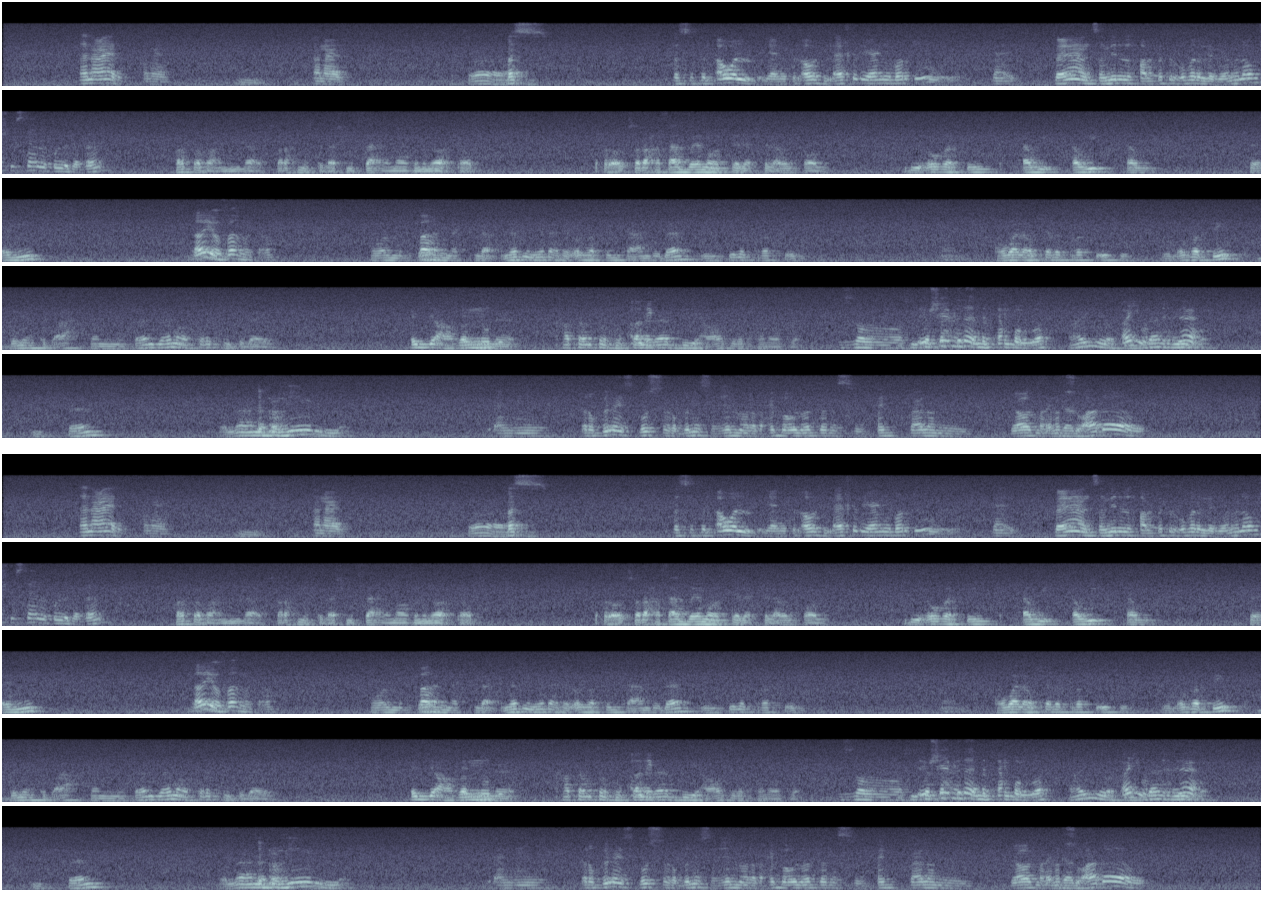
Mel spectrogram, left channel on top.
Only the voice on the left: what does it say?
انا عارف انا عارف
انا عارف
بس بس في الاول يعني في الاول في الاخر يعني برضو يعني بعيدا عن سمير الحركات الاوفر اللي بيعملها هو مش مستاهله كل ده فاهم
ايوه فاهمك يا عم
فاهمك
انه
اديك
بالظبط
امشيها
كده
هترتاح
والله
ايوه هترتاح
ابراهيم
يعني ربنا يس- بص ربنا يسهل له انا بحب اقول الواد ده بس محتاج فعلا يقعد مع
نفسه
قعده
